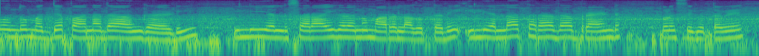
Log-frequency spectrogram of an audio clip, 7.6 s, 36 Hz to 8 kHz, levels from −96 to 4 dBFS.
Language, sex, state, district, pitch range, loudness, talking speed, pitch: Kannada, female, Karnataka, Koppal, 195-225 Hz, -14 LUFS, 100 wpm, 210 Hz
